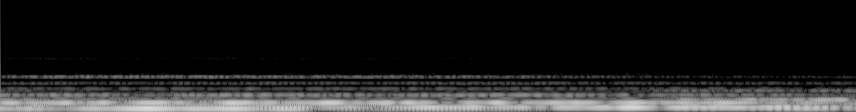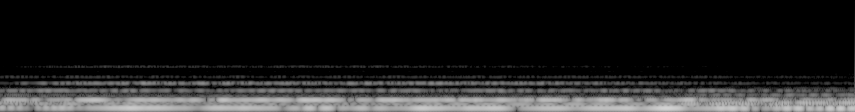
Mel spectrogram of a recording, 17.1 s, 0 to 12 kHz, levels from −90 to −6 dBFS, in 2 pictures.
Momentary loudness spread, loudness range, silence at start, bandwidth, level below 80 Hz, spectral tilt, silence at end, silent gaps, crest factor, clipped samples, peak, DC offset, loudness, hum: 7 LU; 4 LU; 0 s; 1.1 kHz; -38 dBFS; -15.5 dB/octave; 0 s; none; 14 dB; under 0.1%; -16 dBFS; under 0.1%; -32 LUFS; none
